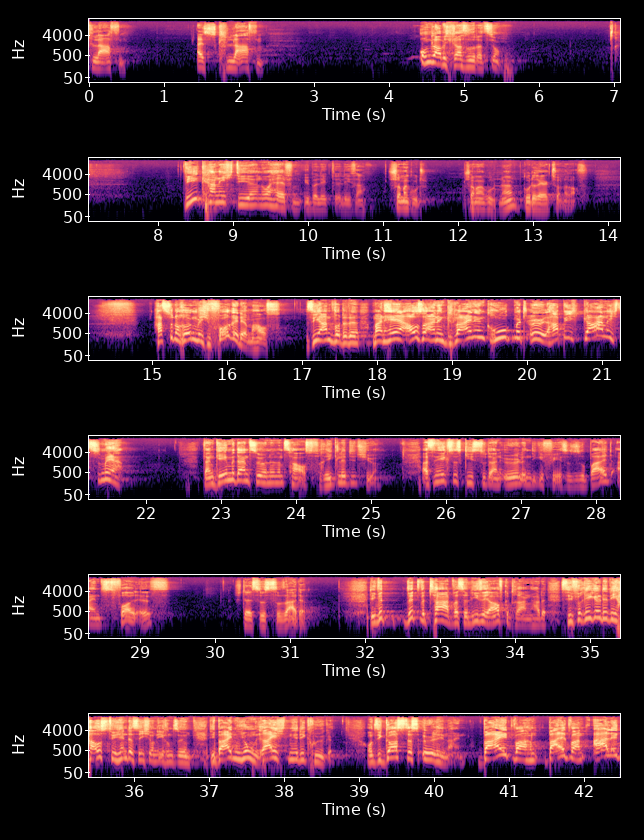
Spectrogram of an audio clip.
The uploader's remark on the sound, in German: Zeal Church Dresden. Audiomitschnitt der Predigt. Im Kurländer Palais in Dresden.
